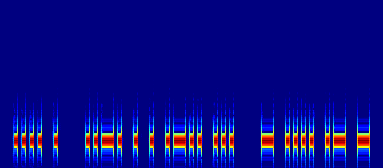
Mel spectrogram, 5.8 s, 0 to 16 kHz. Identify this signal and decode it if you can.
Morse code, heard as a keyed tone, about 20 wpm, 600 Hz. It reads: HE FEELS THAT
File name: cw-books / winnie-the-pooh / winnie-20wpm-page-0000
